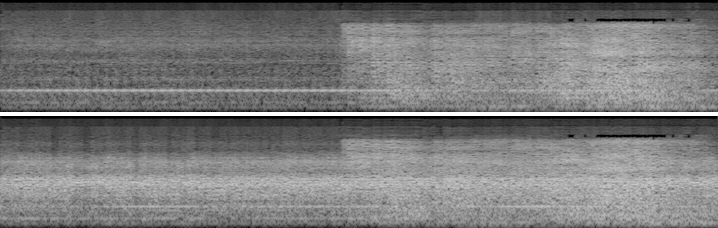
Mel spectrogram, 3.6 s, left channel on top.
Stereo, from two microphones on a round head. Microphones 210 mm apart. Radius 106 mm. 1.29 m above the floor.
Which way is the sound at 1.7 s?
20° left (ahead or behind).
